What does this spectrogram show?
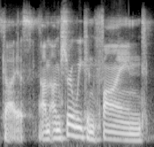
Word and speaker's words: Kyuss: But I heard somebody calling them like Kyuss, but I was like, no, that's too much like Kiss. It's got to be Kyuss.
